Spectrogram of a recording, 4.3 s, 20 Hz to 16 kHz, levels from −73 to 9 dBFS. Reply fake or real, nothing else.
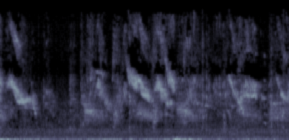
real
